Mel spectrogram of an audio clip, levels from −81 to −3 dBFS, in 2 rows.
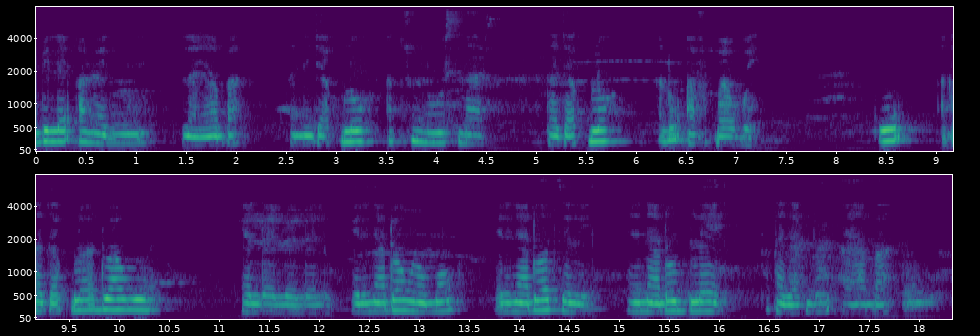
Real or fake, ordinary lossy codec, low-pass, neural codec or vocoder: real; Opus, 64 kbps; 7.2 kHz; none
